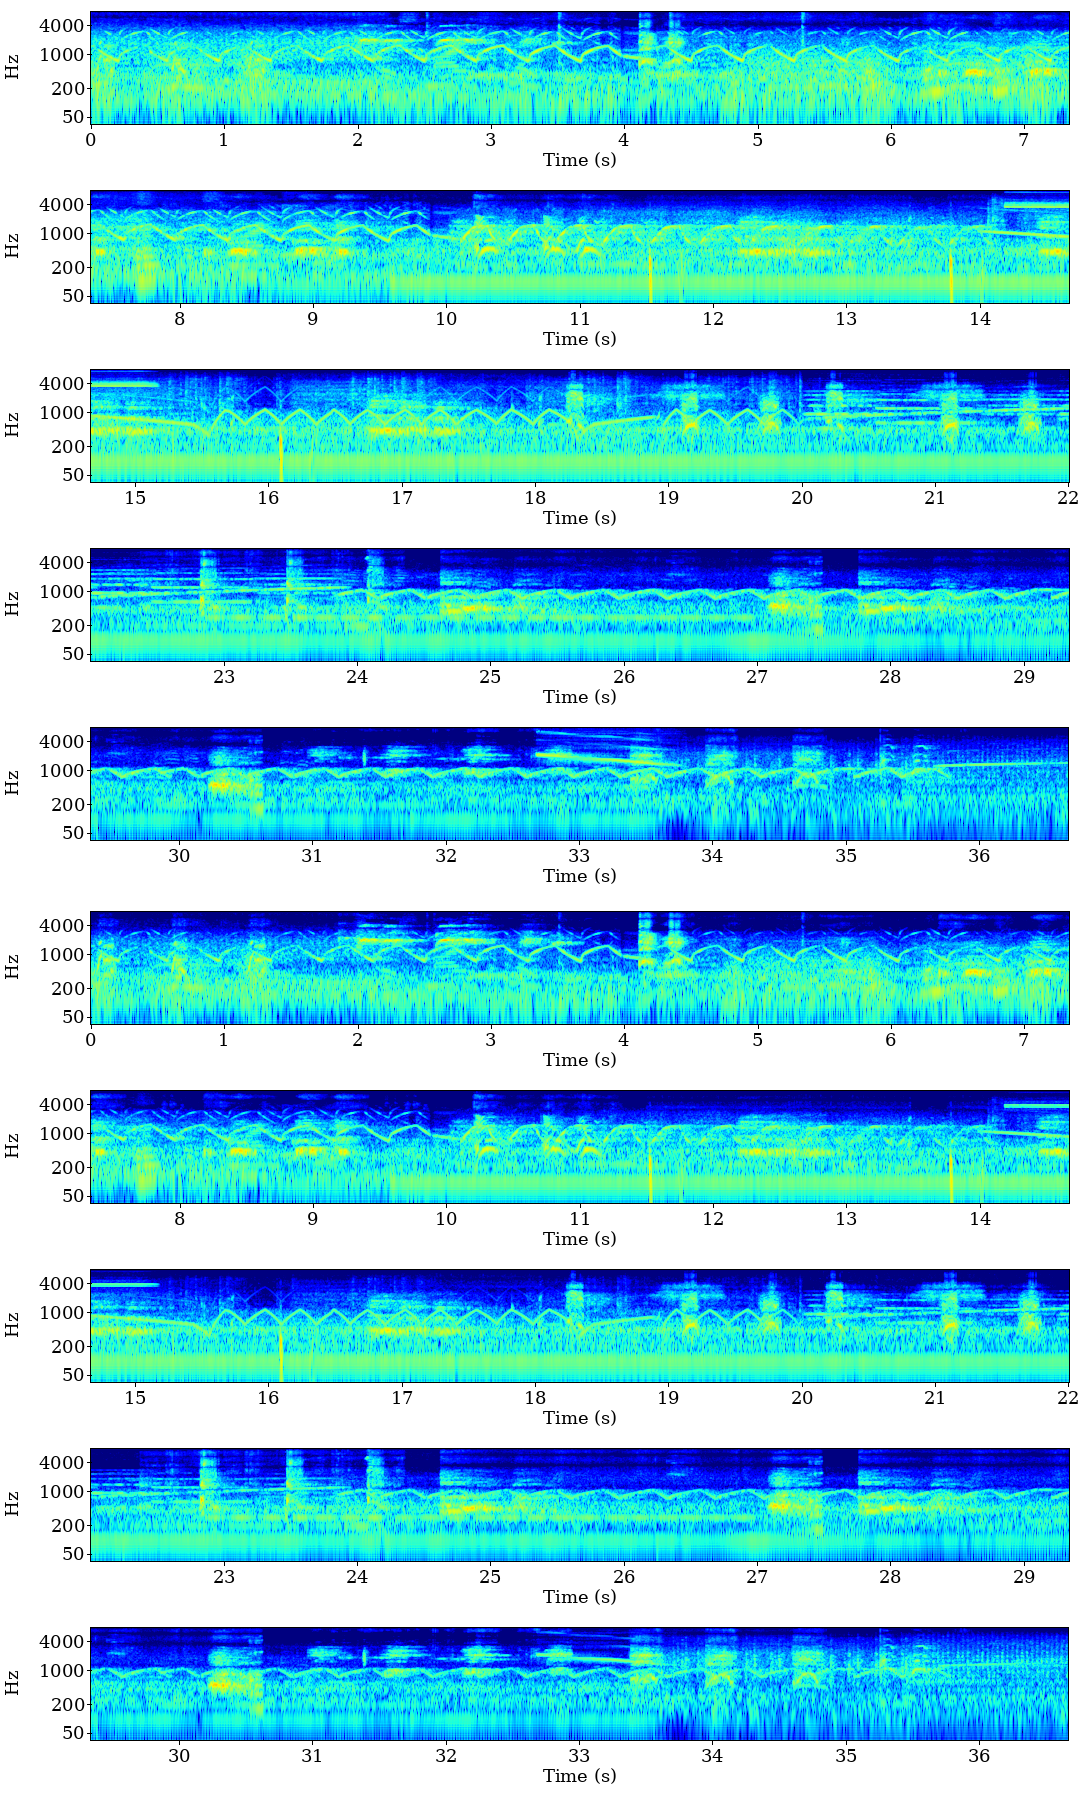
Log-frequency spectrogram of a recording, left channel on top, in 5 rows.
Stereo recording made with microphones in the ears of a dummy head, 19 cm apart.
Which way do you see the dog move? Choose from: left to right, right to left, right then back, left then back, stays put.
left then back.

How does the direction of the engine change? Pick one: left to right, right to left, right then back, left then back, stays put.
left to right.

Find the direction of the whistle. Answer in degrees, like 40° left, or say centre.
40° left.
